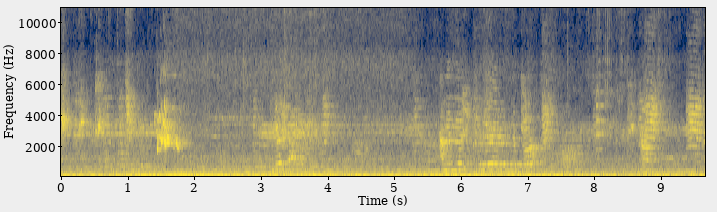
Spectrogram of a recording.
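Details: Budgerigars perched on a pot-shaped nest with sleeping chicks, chattering in scratchy, squeaky warbles and short rising chirps over a steady low hum.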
